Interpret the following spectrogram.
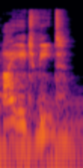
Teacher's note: ih feet with the stress on the second syllable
